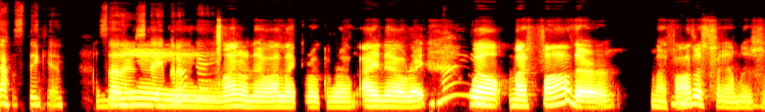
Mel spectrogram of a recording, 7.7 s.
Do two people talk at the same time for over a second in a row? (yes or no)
yes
